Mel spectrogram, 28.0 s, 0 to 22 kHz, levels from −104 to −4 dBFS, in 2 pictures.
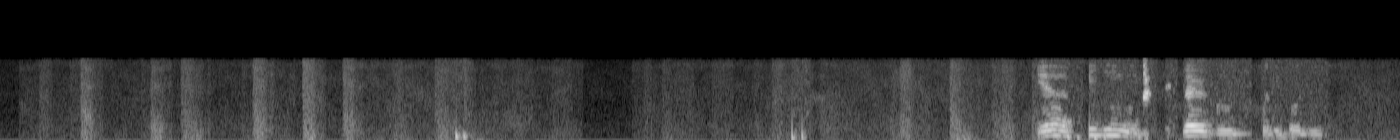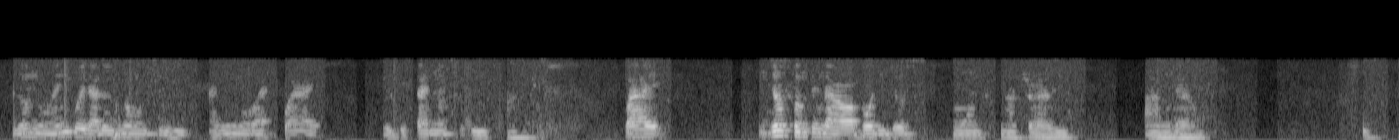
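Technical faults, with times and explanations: Throughout, overdone noise removal: an aggressive noise reducer pulls individual frequency bands down or out whenever they sit near its noise estimate. The background drops and breaks up into twinkling specks, and the quieter parts of the speech are stripped away.
0.00 to 14.13 s and 15.97 to 21.59 s, sound chopped by the voice detector: the sender likely toggled transmission on and off repeatedly. Quiet syllables and word edges are swapped for comfort noise, about 11 s of the first stretch before "I don't know anybody" and about 2.5 s of the second before "just something." The speech sounds choppy.
23.25 to 23.53 s and 24.85 to 27.99 s, comfort noise in place of the background: with no speech detected, the sender likely paused transmission. The receiver fills the gap with smooth, featureless synthetic noise instead of the real room background. 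In the first gap it is about 6 dB quieter than the real background.
25.43 to 25.45 s, onset clipped by the voice detector: the detector was likely slow to register the returning speech. The first 20 ms were not sent and comfort noise stood in, so the sound begins abruptly, without its soft start.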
